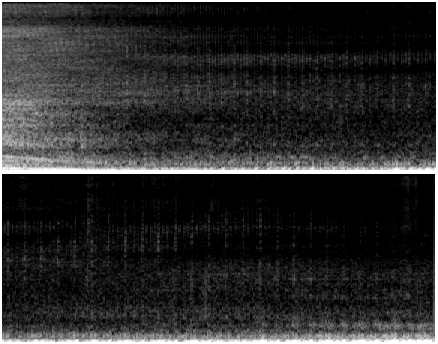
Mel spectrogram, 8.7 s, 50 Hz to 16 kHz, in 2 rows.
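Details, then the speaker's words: 1967 Alfa Romeo Giulia Sprint GT Veloce 1600 on 98 unleaded, freshly completed project, not yet properly tuned or timed: deep, slow, steady idle with faint lope, no misses, no smoke, slightly tappety cams; idle speed a little low. "no smoke. It's idling a little low, but overall we're pretty happy with it."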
